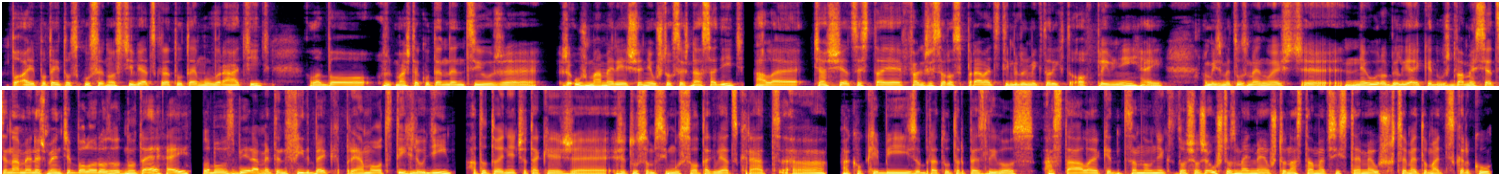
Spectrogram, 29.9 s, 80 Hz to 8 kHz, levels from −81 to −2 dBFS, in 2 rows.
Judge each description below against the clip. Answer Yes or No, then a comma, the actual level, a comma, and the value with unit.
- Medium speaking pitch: No, low, 125 Hz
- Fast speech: Yes, fast, 200 wpm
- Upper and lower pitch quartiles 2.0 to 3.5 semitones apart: Yes, average, 2.7 semitones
